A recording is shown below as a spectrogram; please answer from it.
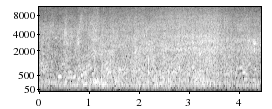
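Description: A large fire burning through a wooden fishing boat: a steady rushing noise with no distinct crackles, and faint voices in the background.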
